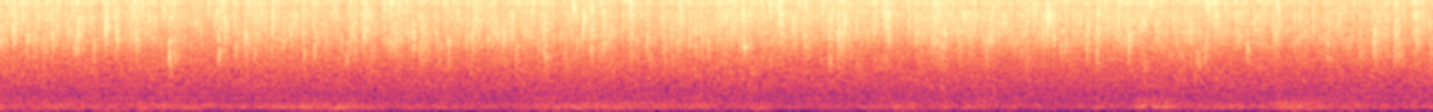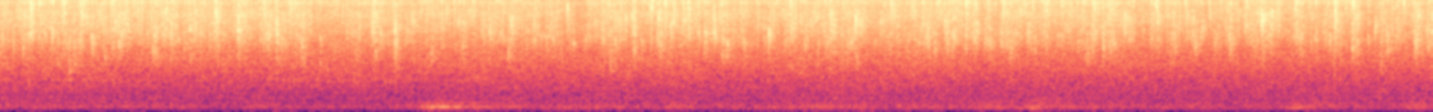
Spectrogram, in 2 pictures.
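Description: Steady heavy rain falling in a thunderstorm, with low rumbles of thunder rising and falling now and then and one brief louder rumble about two-thirds of the way through.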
